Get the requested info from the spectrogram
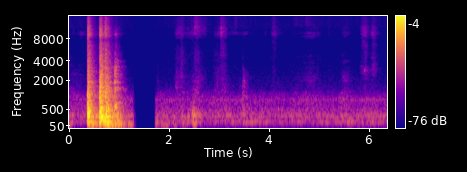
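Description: Two loud knocks in quick succession about half a second in, followed by a few faint light taps.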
